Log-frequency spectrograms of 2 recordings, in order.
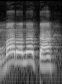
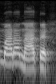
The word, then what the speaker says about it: Maranatá: E agora eu clamo Maranatá, como dizemos nós católicos, do dialeto de Jesus, o aramaico, ou maranata, como dizem nossos irmãos separados das comunidades evangélicas ou protestantes. Não importa pronúncia, o significado é o mesmo.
